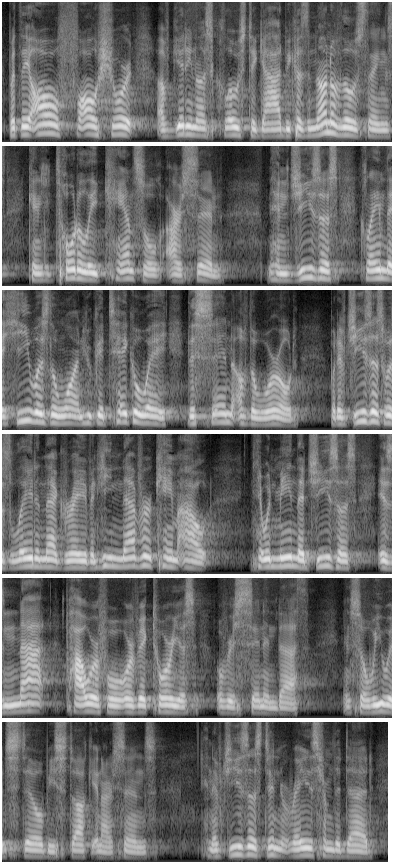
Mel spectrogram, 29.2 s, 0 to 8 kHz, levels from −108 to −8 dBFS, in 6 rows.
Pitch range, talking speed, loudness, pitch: 135-170 Hz, 170 wpm, -29 LUFS, 150 Hz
